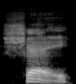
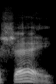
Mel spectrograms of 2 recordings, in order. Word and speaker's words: Shea: was my namesake and it's spelled the same way so people knew how to pronounce my last name I still call it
